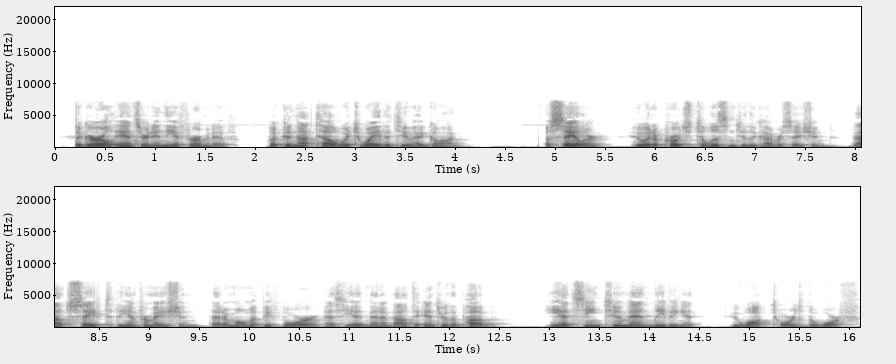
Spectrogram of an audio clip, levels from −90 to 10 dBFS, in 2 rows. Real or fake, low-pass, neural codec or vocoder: real; 7.2 kHz; none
